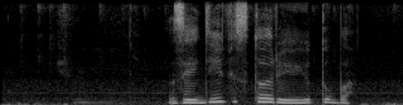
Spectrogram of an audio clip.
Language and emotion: Russian, positive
